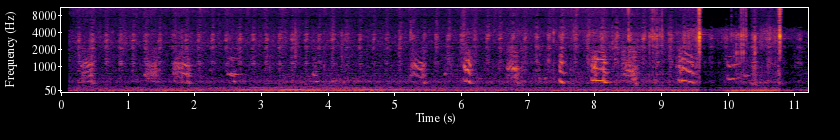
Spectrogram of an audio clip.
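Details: German Shepherd puppies from a kennel litter of five, three males and two females, giving short, high, scattered whimpers and squeaks over a steady low rumble, with faint panting and a sharp knock near the end.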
